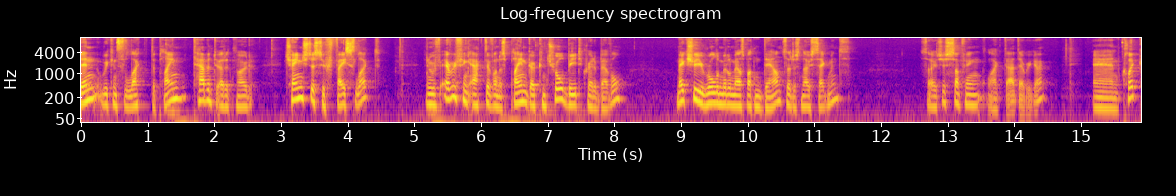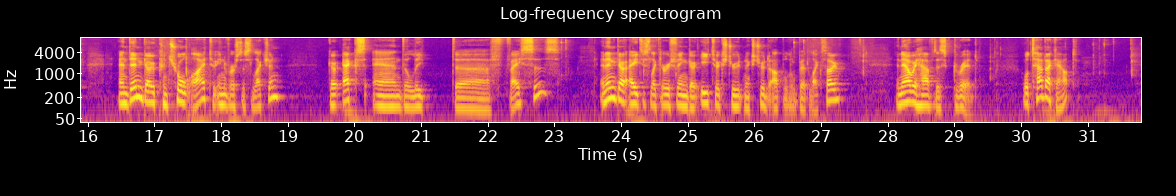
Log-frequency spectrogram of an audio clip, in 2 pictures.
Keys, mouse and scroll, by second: 1.2 Tab, 3.8 click, 5.2 a, 5.8 middle click, 6.8 ctrl+b, 16.2 ctrl+z, 17.4 ctrl+i, 19.8 x, 24.0 a, 24.3 middle click, 25.1 e, 27.6-29.5 middle drag, 30.3 Tab, 31.6 middle click.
